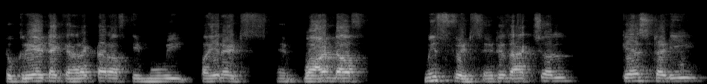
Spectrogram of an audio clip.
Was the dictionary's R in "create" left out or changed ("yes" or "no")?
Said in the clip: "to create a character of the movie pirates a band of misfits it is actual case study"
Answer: no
